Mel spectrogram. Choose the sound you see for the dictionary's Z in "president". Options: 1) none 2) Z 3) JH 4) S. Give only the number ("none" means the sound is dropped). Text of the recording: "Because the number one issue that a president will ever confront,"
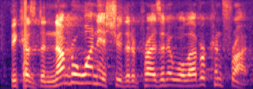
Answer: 2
